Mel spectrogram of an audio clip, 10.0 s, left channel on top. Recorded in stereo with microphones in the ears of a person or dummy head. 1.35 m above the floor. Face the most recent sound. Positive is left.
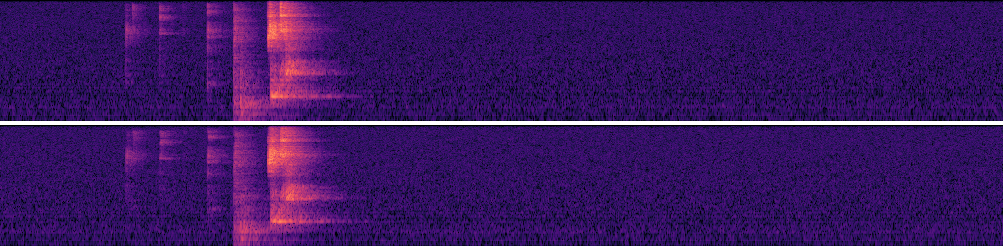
turn(degrees=40)  # may be behind; listen again after turning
